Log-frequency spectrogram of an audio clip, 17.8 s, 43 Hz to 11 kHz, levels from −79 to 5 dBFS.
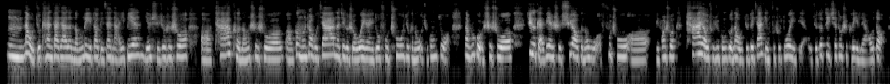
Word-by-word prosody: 嗯， 260 Hz, -3 st, +6 dB
那 335 Hz, +2 st, +3 dB
我 255 Hz, -, +3 dB
就 240 Hz, +3 st, +1 dB
看 250 Hz, +1 st, 0 dB
大 265 Hz, -1 st, +2 dB
家 250 Hz, 0 st, +2 dB
的 250 Hz, -, +1 dB
能 220 Hz, 0 st, -2 dB
力 265 Hz, -2 st, +1 dB
到 260 Hz, 0 st, -2 dB
底 220 Hz, -2 st, -4 dB
在 260 Hz, +1 st, -2 dB
哪 220 Hz, -2 st, -5 dB
一 230 Hz, -, -2 dB
边。 285 Hz, +2 st, 0 dB
也 235 Hz, +1 st, +2 dB
许 240 Hz, -4 st, -7 dB
就 250 Hz, -, 0 dB
是 250 Hz, 0 st, -2 dB
说， 270 Hz, +2 st, +1 dB, 0.2 s
呃， 215 Hz, -2 st, -4 dB
他 290 Hz, +2 st, 0 dB
可 275 Hz, -7 st, -2 dB
能 215 Hz, +2 st, -2 dB
是 255 Hz, +1 st, -4 dB
说， 230 Hz, -1 st, +1 dB
呃， 215 Hz, -2 st, -4 dB
更 295 Hz, +6 st, -2 dB
能 260 Hz, 0 st, +3 dB
照 290 Hz, -, 0 dB
顾 245 Hz, -, 0 dB
家， 290 Hz, +4 st, +2 dB
那 275 Hz, -3 st, 0 dB
这 260 Hz, -, -1 dB
个 240 Hz, -, +2 dB
时 230 Hz, -, -1 dB
候 220 Hz, -, +2 dB
我 235 Hz, +2 st, +6 dB
也 245 Hz, -, +4 dB
愿 225 Hz, -1 st, 0 dB
意 -, -, -1 dB
多 240 Hz, +2 st, +2 dB
付 245 Hz, +1 st, -5 dB
出， 275 Hz, +4 st, -2 dB
就 255 Hz, -, -2 dB
可 240 Hz, -2 st, -6 dB
能 220 Hz, -, +1 dB
我 230 Hz, -, -2 dB
去 220 Hz, -, -15 dB
工 260 Hz, +2 st, -2 dB
作。 250 Hz, -4 st, -4 dB, 0.3 s
那 280 Hz, -, +3 dB
如 280 Hz, +3 st, -2 dB
果 485 Hz, -, +4 dB
是 260 Hz, -, -2 dB
说 245 Hz, -1 st, +5 dB, 0.3 s
这 345 Hz, -, +6 dB
个 305 Hz, -, +3 dB
改 255 Hz, -6 st, +2 dB
变 265 Hz, 0 st, +2 dB
是 240 Hz, -2 st, -2 dB
需 290 Hz, +7 st, -5 dB
要 265 Hz, -4 st, +3 dB
可 245 Hz, -, -5 dB
能 240 Hz, +2 st, 0 dB
我 230 Hz, -, -5 dB
付 290 Hz, -, -9 dB
出 260 Hz, -1 st, 0 dB
呃， 210 Hz, -2 st, -6 dB
比 220 Hz, -, -7 dB
方 255 Hz, +4 st, -3 dB
说 260 Hz, -2 st, -1 dB, 0.2 s
他 315 Hz, +1 st, +4 dB
要 265 Hz, -5 st, +5 dB
出 240 Hz, -1 st, -7 dB
去 245 Hz, -, -2 dB
工 235 Hz, 0 st, -3 dB
作， 240 Hz, -1 st, +4 dB
那 245 Hz, 0 st, 0 dB
我 215 Hz, -, -3 dB
就 230 Hz, -, -6 dB
对 245 Hz, 0 st, +3 dB
家 290 Hz, +1 st, +2 dB
庭 230 Hz, -7 st, -2 dB
付 230 Hz, +2 st, -13 dB
出 235 Hz, 0 st, -8 dB
多 265 Hz, +3 st, +1 dB
一 235 Hz, -, -2 dB
点， 210 Hz, -, -14 dB
我 220 Hz, -, -12 dB
觉 225 Hz, -, -3 dB
得 285 Hz, +3 st, -2 dB
这 285 Hz, -1 st, -5 dB
些 270 Hz, +2 st, -4 dB
都 270 Hz, 0 st, -5 dB
是 270 Hz, -, -4 dB
可 235 Hz, -2 st, -3 dB
以 235 Hz, -, +1 dB
聊 210 Hz, 0 st, -6 dB
的。 240 Hz, -2 st, -1 dB
250 Hz, 340 characters per minute, -21 LUFS, 230-270 Hz, 0.3 s, 嗯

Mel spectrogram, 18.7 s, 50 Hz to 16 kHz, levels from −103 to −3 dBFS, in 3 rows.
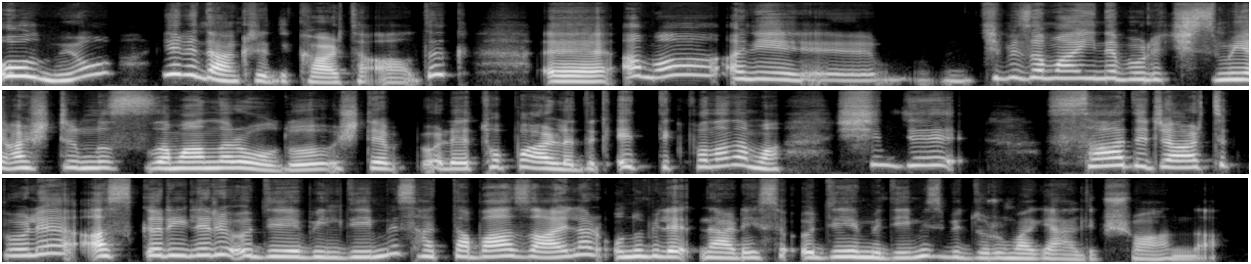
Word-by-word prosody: olmuyor, 360 Hz, -, +4 dB, 0.4 s
yeniden 355 Hz, -, +5 dB
kredi 210 Hz, -2 st, -5 dB
kartı 175 Hz, 0 st, 0 dB
aldık, 410 Hz, -, -5 dB, 0.4 s
eee, 200 Hz, 0 st, +4 dB
ama 385 Hz, -2 st, +2 dB, 0.3 s
hani, 285 Hz, -1 st, -1 dB, 0.2 s
eee, 235 Hz, -1 st, -7 dB, 0.5 s
kimi 320 Hz, 0 st, -6 dB
zaman 315 Hz, -1 st, +1 dB
yine 305 Hz, -2 st, -2 dB
böyle 265 Hz, -1 st, -3 dB
çizmeyi 260 Hz, 0 st, 0 dB
açtığımız 250 Hz, 0 st, 0 dB
zamanlar 240 Hz, +1 st, +4 dB
oldu. 195 Hz, -2 st, +2 dB
İşte, 225 Hz, 0 st, -1 dB
böyle 220 Hz, -1 st, +1 dB
toparladık 230 Hz, -6 st, +1 dB
ettik, 265 Hz, -2 st, -8 dB
falan 290 Hz, +3 st, -1 dB
ama 235 Hz, -12 st, +1 dB, 0.3 s
şimdi 340 Hz, -3 st, -5 dB, 0.6 s
sadece 310 Hz, -3 st, +2 dB
artık 275 Hz, +5 st, +1 dB
böyle 300 Hz, +7 st, 0 dB
asgarileri 265 Hz, +3 st, +2 dB
ödeyebildiğimiz 220 Hz, -, -2 dB
hatta 225 Hz, -1 st, -1 dB
bazı 225 Hz, -1 st, +4 dB
aylar 230 Hz, +10 st, +2 dB
onu 225 Hz, +2 st, +1 dB
bile 220 Hz, -2 st, +2 dB
neredeyse 190 Hz, -1 st, -2 dB
ödeyemediğimiz 205 Hz, +2 st, -1 dB
bir 205 Hz, -3 st, -7 dB
duruma 175 Hz, -2 st, -3 dB
geldik, 150 Hz, -4 st, -7 dB
şu 160 Hz, -, -7 dB
anda. 80 Hz, -, -8 dB
235 Hz, 130 wpm, -21 LUFS, 210-280 Hz, 0.6 s, yeniden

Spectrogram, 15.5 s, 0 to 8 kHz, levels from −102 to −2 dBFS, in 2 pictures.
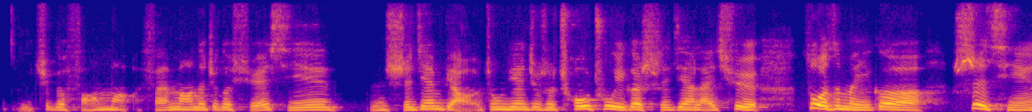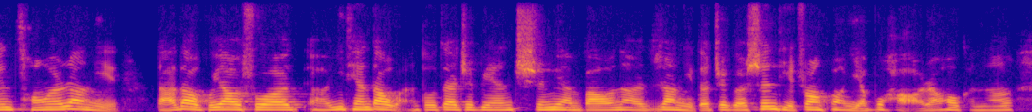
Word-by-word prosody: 呃， -, -, -16 dB
这 210 Hz, -, -13 dB
个 190 Hz, -1 st, -3 dB
房 190 Hz, +2 st, -8 dB
莽 195 Hz, -4 st, -4 dB
繁 165 Hz, +2 st, -4 dB
忙 195 Hz, -1 st, 0 dB
的 200 Hz, -, 0 dB
这 205 Hz, +1 st, -6 dB
个 190 Hz, -, 0 dB
学 180 Hz, -2 st, -4 dB
习， 180 Hz, 0 st, -2 dB, 0.2 s
嗯， 160 Hz, +2 st, -7 dB
时 175 Hz, +3 st, -3 dB
间 220 Hz, +1 st, 0 dB
表， 200 Hz, -5 st, -1 dB
中 200 Hz, +3 st, -1 dB
间 205 Hz, 0 st, +1 dB
就 200 Hz, -, -4 dB
是 190 Hz, 0 st, -2 dB
抽 220 Hz, +5 st, +4 dB
出 230 Hz, 0 st, +3 dB
一 195 Hz, -, +4 dB
个 200 Hz, 0 st, +3 dB
时 185 Hz, -2 st, -6 dB
间 195 Hz, +1 st, +1 dB
来 160 Hz, -3 st, 0 dB
去 175 Hz, +3 st, +2 dB, 0.3 s
做 280 Hz, -7 st, +9 dB
这 225 Hz, +1 st, +3 dB
么 210 Hz, -, +4 dB
一 180 Hz, -, 0 dB
个 180 Hz, -6 st, +4 dB, 0.2 s
事 275 Hz, -4 st, +4 dB
情。 180 Hz, 0 st, -3 dB
从 185 Hz, 0 st, -4 dB
而 195 Hz, +1 st, +1 dB
让 215 Hz, -4 st, +2 dB
你 150 Hz, -4 st, -8 dB, 0.2 s
达 -, -, 0 dB
到 215 Hz, -2 st, +6 dB
不 170 Hz, 0 st, -3 dB
要 190 Hz, 0 st, +4 dB
说， 185 Hz, -1 st, +2 dB
呃， 160 Hz, 0 st, -8 dB
一 200 Hz, -, 0 dB
天 195 Hz, 0 st, 0 dB
到 200 Hz, -2 st, +5 dB
晚 160 Hz, -3 st, -7 dB
都 170 Hz, 0 st, -3 dB
在 185 Hz, +2 st, 0 dB
这 180 Hz, +1 st, -3 dB
边 170 Hz, 0 st, -4 dB
吃 185 Hz, 0 st, -4 dB
面 180 Hz, -4 st, 0 dB
包， 160 Hz, 0 st, +1 dB
那 170 Hz, -3 st, -3 dB
让 185 Hz, -4 st, 0 dB
你 140 Hz, -, -8 dB
的 150 Hz, -, -2 dB
这 175 Hz, +3 st, -3 dB
个 160 Hz, -1 st, -1 dB
身 215 Hz, +4 st, +1 dB
体 180 Hz, -7 st, -1 dB
状 180 Hz, +4 st, +1 dB
况 170 Hz, -1 st, -4 dB
也 125 Hz, -3 st, -4 dB
不 155 Hz, +8 st, -6 dB
好， 185 Hz, -, -4 dB
然 -, -, -5 dB
后 175 Hz, -, -2 dB
可 150 Hz, -, -23 dB
能， 145 Hz, +2 st, -9 dB
嗯 165 Hz, -, -11 dB
185 Hz, 285 characters per minute, -22 LUFS, 165-200 Hz, 0.3 s, 做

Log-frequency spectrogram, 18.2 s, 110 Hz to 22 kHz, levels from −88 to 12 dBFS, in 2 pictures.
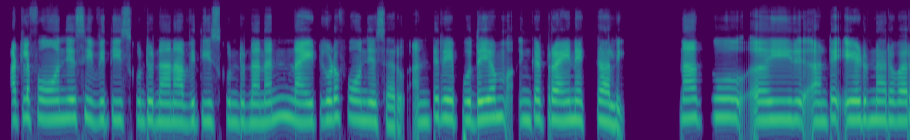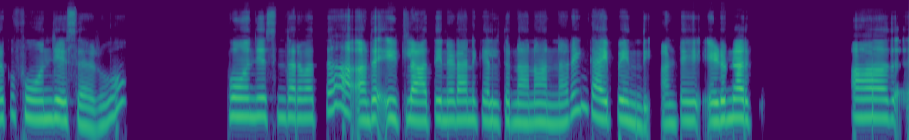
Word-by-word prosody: అట్లా 260 Hz, +2 st, 0 dB
ఫోన్ 250 Hz, 0 st, 0 dB
జేసి, 260 Hz, +1 st, 0 dB
ఇవి 240 Hz, +1 st, -3 dB
తీసుకుంటున్నాను, 235 Hz, -1 st, -1 dB
అవి 220 Hz, +1 st, -5 dB
తీసుకుంటున్నాను 225 Hz, -1 st, -3 dB
అని 265 Hz, +3 st, -4 dB
నైట్ 225 Hz, 0 st, +5 dB
గూడ 250 Hz, +2 st, +3 dB
ఫోన్ 245 Hz, -2 st, -1 dB
జేసారు. 205 Hz, -4 st, -3 dB, 0.2 s
అంటే, 230 Hz, +3 st, -5 dB
రేపు 250 Hz, -2 st, +1 dB
ఉదయం 255 Hz, +3 st, +4 dB, 0.2 s
ఇంక, 245 Hz, +1 st, -5 dB, 0.2 s
ట్రైన్ 245 Hz, 0 st, +5 dB
ఎక్కాలి. 225 Hz, -4 st, -1 dB, 0.6 s
నాకూ 265 Hz, +1 st, +1 dB, 0.4 s
ఆహ్, 240 Hz, 0 st, +3 dB
ఈర్ 245 Hz, -1 st, +1 dB, 0.2 s
అంటే 230 Hz, +2 st, 0 dB, 0.2 s
7:30 245 Hz, 0 st, +1 dB
వరకు 255 Hz, +5 st, -2 dB
ఫోన్ 250 Hz, -1 st, 0 dB
జేసారు... 205 Hz, -5 st, -2 dB, 1.2 s
ఫోన్ 275 Hz, -1 st, +1 dB
జేసిన 275 Hz, -1 st, -2 dB
తరువాత, 260 Hz, +3 st, -3 dB, 0.3 s
అదే 255 Hz, +2 st, +2 dB
ఇట్లా 245 Hz, 0 st, +2 dB, 0.2 s
"తినడానికి 245 Hz, -1 st, -1 dB
ఎళ్తున్నాను" 220 Hz, -1 st, -3 dB
అన్నారు. 215 Hz, +6 st, -4 dB
ఇంకా 370 Hz, -7 st, -5 dB
అయిపోయింది. 235 Hz, -5 st, 0 dB, 0.2 s
అంటే, 220 Hz, +2 st, -4 dB, 0.3 s
ఏడున్నర్ 250 Hz, +2 st, +6 dB, 1.2 s
ఆద్ 260 Hz, -1 st, +2 dB
245 Hz, 130 wpm, -23 LUFS, 225-255 Hz, 1.2 s, ఏడున్నర్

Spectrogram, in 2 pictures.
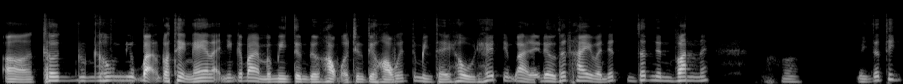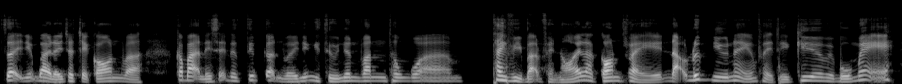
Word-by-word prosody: Ờ, 115 Hz, -2 st, +3 dB
th -, -, +1 dB
ơ, 180 Hz, -, +7 dB, 0.4 s
không, 180 Hz, +1 st, 0 dB
nhưng 180 Hz, -1 st, -2 dB
bạn -, -, +8 dB
có 145 Hz, -, +6 dB
thể 180 Hz, +1 st, +3 dB
nghe 140 Hz, +6 st, +4 dB
lại 160 Hz, -, -1 dB
những 150 Hz, -, -5 dB
cái 165 Hz, -, -2 dB
bài 160 Hz, -3 st, +5 dB
mà 120 Hz, 0 st, +1 dB
mình 130 Hz, -1 st, 0 dB
từng 130 Hz, -3 st, +2 dB
được 120 Hz, 0 st, +4 dB
học -, -, +6 dB
ở -, -, 0 dB
trường 125 Hz, -1 st, -3 dB
tiểu 120 Hz, -2 st, +2 dB
học 115 Hz, 0 st, +5 dB
ấy, 140 Hz, -, -2 dB
thì 170 Hz, -, -8 dB
mình 135 Hz, -4 st, -3 dB
thấy 115 Hz, -1 st, -1 dB
hầu 140 Hz, -1 st, +3 dB
hết 180 Hz, -, -2 dB
những 175 Hz, -, -8 dB
bài 150 Hz, -, +2 dB
đấy 110 Hz, -, -1 dB
đều 150 Hz, -3 st, +3 dB
rất 180 Hz, +1 st, -2 dB
hay 170 Hz, -3 st, +3 dB
và 120 Hz, -, +1 dB
nhất 170 Hz, +10 st, -4 dB
rất 170 Hz, +5 st, -4 dB
nhân 175 Hz, -3 st, -4 dB
văn 180 Hz, +1 st, +4 dB
ấy. 185 Hz, -, -6 dB, 0.7 s
Ờ. 125 Hz, -2 st, -11 dB, 0.6 s
Mình 125 Hz, -2 st, -8 dB
rất 185 Hz, +1 st, -4 dB
thích 235 Hz, -2 st, -5 dB
dạy 195 Hz, -, +2 dB
những 160 Hz, -, -6 dB
bài 170 Hz, -, +4 dB
đấy 115 Hz, 0 st, +1 dB
cho 155 Hz, -, 0 dB
trẻ -, -, -2 dB
con 145 Hz, +3 st, 0 dB
và 115 Hz, -6 st, -2 dB, 0.4 s
các 200 Hz, -, 0 dB
bạn 190 Hz, -10 st, +3 dB
ấy 125 Hz, -, -3 dB
sẽ -, -, -7 dB
được 170 Hz, -4 st, -7 dB
tiếp 200 Hz, -, -3 dB
cận 175 Hz, -8 st, -2 dB
với 130 Hz, 0 st, -2 dB
những 170 Hz, +3 st, -4 dB
cái 165 Hz, -, -5 dB
thứ 145 Hz, -, -2 dB
nhân 165 Hz, +4 st, -2 dB
văn 165 Hz, -1 st, -2 dB
thông 160 Hz, -1 st, -6 dB
qua 80 Hz, -, -5 dB, 0.4 s
thay 205 Hz, -2 st, +5 dB
vì 160 Hz, -4 st, -1 dB
bạn 125 Hz, 0 st, -1 dB
phải 120 Hz, -4 st, -9 dB
nói 110 Hz, -, -1 dB
là 190 Hz, -2 st, 0 dB
con 165 Hz, +2 st, +3 dB
phải 105 Hz, +1 st, -2 dB
đạo 155 Hz, -, 0 dB
đức 210 Hz, +2 st, +2 dB
như 180 Hz, -2 st, -3 dB
thế 165 Hz, -, 0 dB
này, 180 Hz, -7 st, -4 dB
con 135 Hz, -, -8 dB
phải 105 Hz, -, -7 dB
thế 115 Hz, +1 st, -7 dB
kia 180 Hz, -2 st, -2 dB
với 150 Hz, -3 st, -6 dB
bố 130 Hz, -1 st, -1 dB
mẹ 205 Hz, +5 st, -1 dB
ấy, -, -, -1 dB
155 Hz, 290 wpm, -23 LUFS, 125-175 Hz, 0.7 s, bạn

